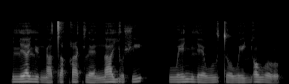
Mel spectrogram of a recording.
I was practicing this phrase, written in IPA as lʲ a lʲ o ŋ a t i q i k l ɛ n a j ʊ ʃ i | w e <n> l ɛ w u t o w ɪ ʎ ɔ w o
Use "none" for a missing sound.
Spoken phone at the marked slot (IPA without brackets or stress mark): nʲ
